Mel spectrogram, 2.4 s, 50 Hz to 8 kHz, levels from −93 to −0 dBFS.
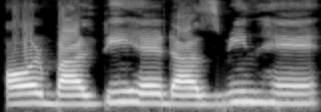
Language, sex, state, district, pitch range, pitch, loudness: Hindi, female, Arunachal Pradesh, Lower Dibang Valley, 195-230 Hz, 215 Hz, -11 LUFS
